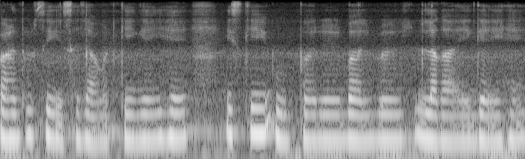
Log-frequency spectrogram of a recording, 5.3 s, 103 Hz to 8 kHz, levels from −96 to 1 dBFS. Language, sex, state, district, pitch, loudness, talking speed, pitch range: Hindi, female, Uttar Pradesh, Etah, 175 Hz, -17 LUFS, 150 wpm, 175-185 Hz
